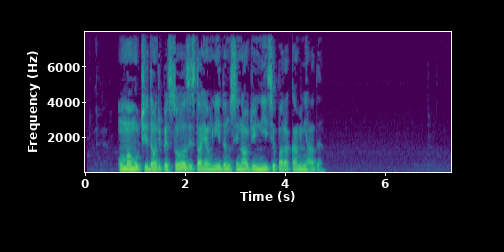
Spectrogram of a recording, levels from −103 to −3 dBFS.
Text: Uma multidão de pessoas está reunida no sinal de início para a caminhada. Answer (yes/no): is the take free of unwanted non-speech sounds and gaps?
yes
